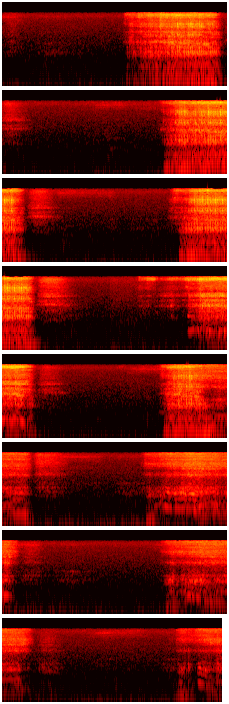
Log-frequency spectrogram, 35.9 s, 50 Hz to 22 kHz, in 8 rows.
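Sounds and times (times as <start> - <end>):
quiet breathing: 0.0 - 35.9
person snoring: 2.4 - 4.6, 7.6 - 9.6, 12.3 - 14.8, 16.2 - 18.8, 21.1 - 23.4, 25.2 - 27.4, 30.2 - 32.5, 34.8 - 35.9.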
